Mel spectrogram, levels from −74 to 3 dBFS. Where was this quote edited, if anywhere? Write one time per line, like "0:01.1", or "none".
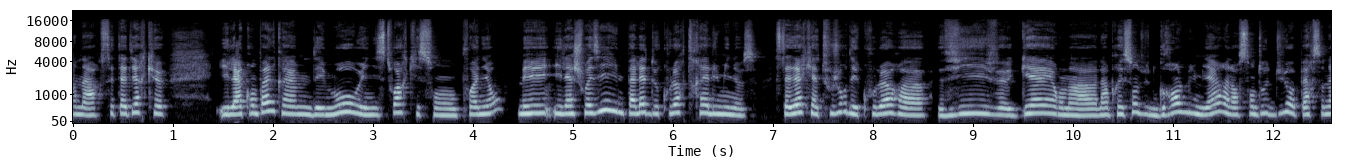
0:07.0
0:08.6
